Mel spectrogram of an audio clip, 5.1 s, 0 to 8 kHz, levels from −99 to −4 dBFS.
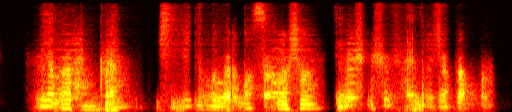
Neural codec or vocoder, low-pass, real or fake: codec, 44.1 kHz, 0.9 kbps, DAC; 7.2 kHz; fake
